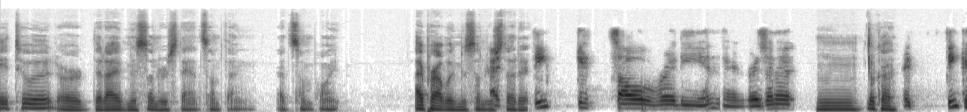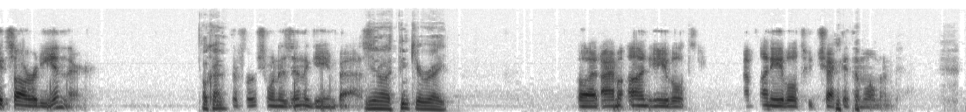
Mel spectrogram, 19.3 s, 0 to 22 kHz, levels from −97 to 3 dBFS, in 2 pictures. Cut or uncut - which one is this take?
uncut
